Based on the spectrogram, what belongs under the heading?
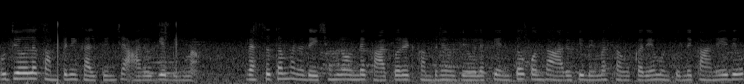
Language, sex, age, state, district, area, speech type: Telugu, female, 18-30, Andhra Pradesh, Visakhapatnam, urban, spontaneous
